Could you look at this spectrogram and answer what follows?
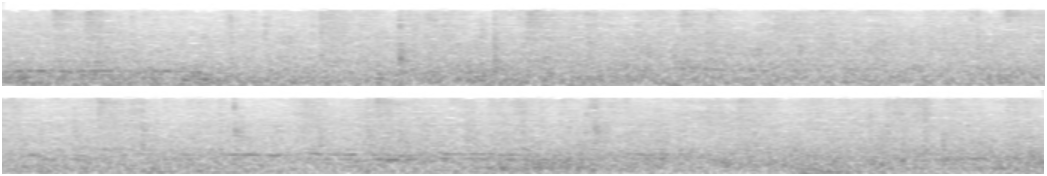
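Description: Steady, dense rumble of a thunderstorm with heavy rain fills the scene from the video game Life is Strange, a continuous low roar without distinct individual thunder cracks.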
